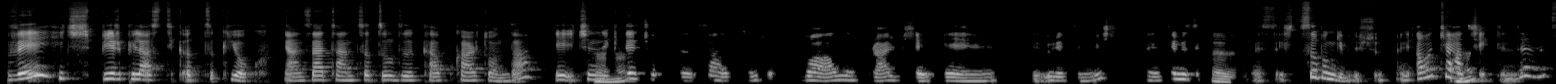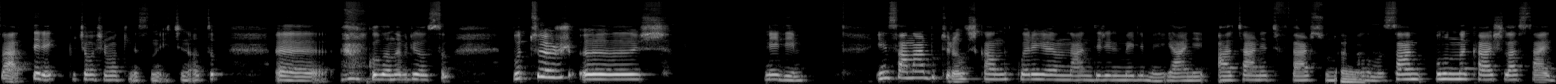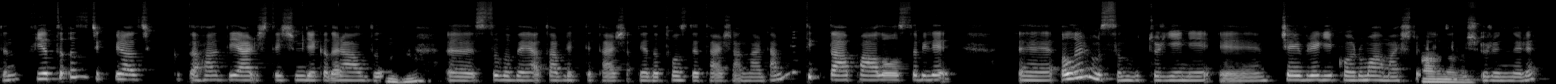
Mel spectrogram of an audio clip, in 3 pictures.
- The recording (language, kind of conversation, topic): Turkish, podcast, Günlük hayatta sade ve çevre dostu alışkanlıklar nelerdir?
- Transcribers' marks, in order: static; unintelligible speech; laughing while speaking: "kullanabiliyorsun"; other background noise; distorted speech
